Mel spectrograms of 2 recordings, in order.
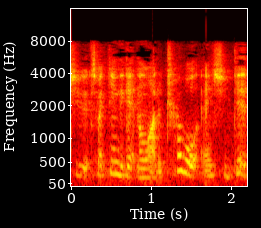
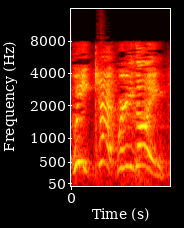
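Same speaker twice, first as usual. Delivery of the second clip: high-pitched retold call to the cat; raised-pitch quote of a bewildered kid sister; puzzled sister; 9 semitones higher than usual. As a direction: voice a sister calling after her cat, high.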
